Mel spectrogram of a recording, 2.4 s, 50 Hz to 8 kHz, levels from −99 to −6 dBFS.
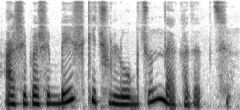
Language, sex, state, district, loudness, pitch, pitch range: Bengali, female, West Bengal, Cooch Behar, -15 LUFS, 225 Hz, 215-285 Hz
